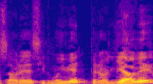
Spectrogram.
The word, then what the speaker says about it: llave: de vodol dirían llave y en Argentina se dice Chave y específicamente se escribe igual y se va a escribir siempre igual excepto que ocurre ecatombe pero pero se va a seguir escribiendo igual pero se expresa distinto Y esto es el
